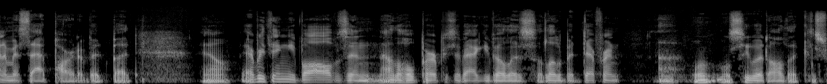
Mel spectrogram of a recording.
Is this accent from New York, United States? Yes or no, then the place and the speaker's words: no; Salina, Kansas, United States; I grew up in Salina. It was Knight Sporting Goods.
